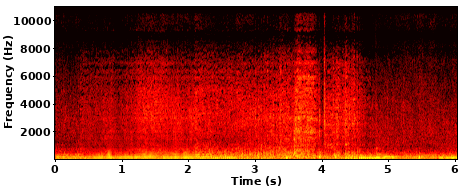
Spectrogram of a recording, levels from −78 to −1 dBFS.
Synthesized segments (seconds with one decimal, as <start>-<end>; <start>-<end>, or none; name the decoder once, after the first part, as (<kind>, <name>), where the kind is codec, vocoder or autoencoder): 0.4-2.1 (vocoder, WaveNeXt)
